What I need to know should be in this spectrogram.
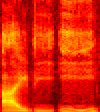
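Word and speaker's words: -ide: name is dropped then the ending IDE pronounced ID is added to the root name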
